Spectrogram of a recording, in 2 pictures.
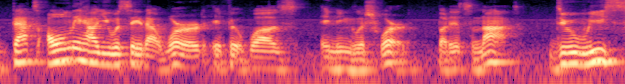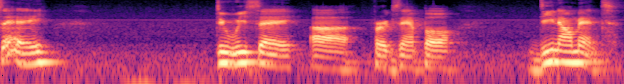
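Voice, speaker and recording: A middle-aged man hosting a solo podcast, explaining his views in an animated, opinionated way with rhetorical questions. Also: mid-range voice. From United States. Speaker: podcast host.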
